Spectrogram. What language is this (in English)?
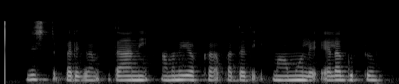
Telugu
